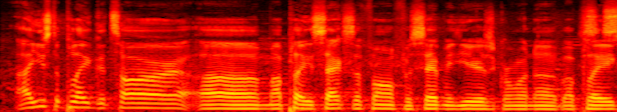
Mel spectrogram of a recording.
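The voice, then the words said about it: Southern US accent. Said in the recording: “I'm from Memphis, Tennessee. I'm a ... Southern boy. ... Excuse ... the ... accent.”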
